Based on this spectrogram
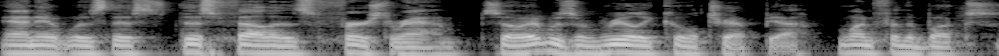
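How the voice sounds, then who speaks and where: A man's medium-pitched voice with a Canadian prairie accent, flat and monotone, at a moderate pace. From Saskatchewan, Canada. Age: 50s. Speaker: sheep hunter. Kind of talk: casual interview.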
